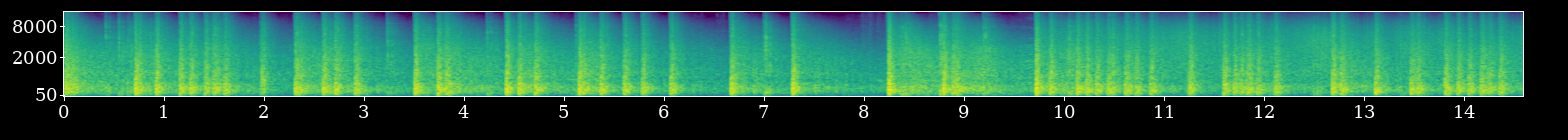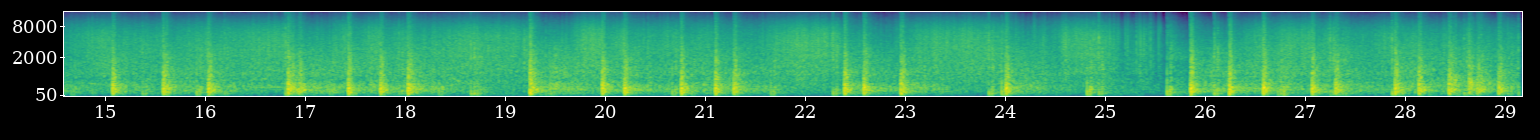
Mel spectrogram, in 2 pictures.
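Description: A fireworks display firing continuously: rapid, overlapping bangs from shells and cakes. Through the middle stretch a dense crackling hiss thickens under the bangs.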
